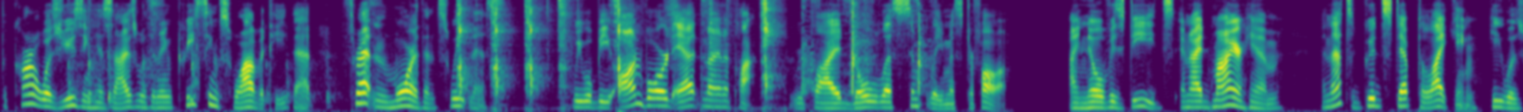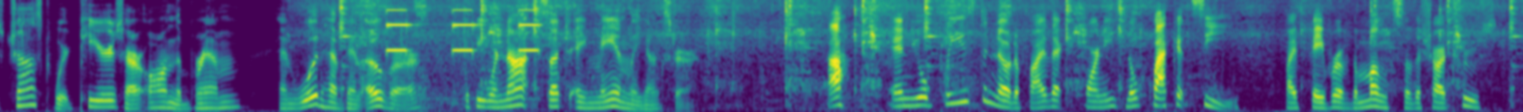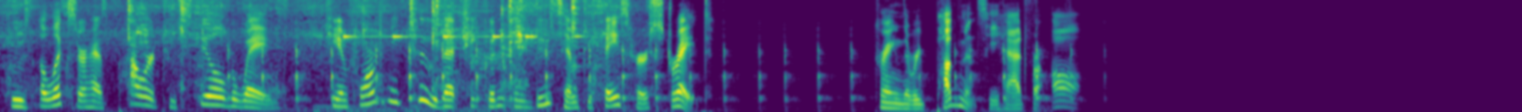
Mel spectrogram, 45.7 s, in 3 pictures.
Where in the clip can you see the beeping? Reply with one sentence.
The beeping can be heard from 19.1 to 20.6 s and from 33.5 to 35.8 s.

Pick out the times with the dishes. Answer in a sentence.
You can't hear the dishes here.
